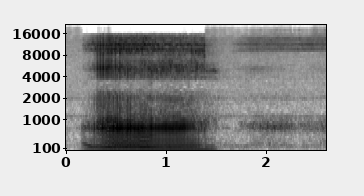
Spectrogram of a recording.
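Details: A Pomeranian asleep, recorded on 4 November 2015 in Hiroshima, lets out a single loud, drawn-out rattling snore lasting over a second, then soft breathing in a quiet room.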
